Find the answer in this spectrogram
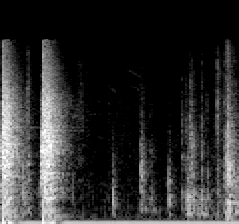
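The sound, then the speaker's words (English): A doctor's door being opened, starting with two firm thuds followed by several faint clicks and light rattles, all fairly quiet. “The doctor opens the door.”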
